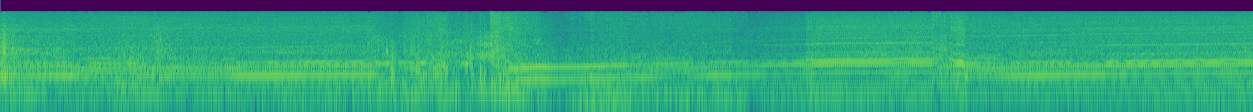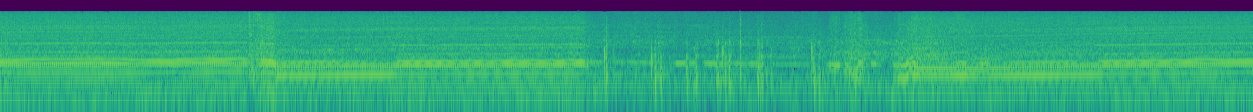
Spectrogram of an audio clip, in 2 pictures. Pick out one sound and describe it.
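A sports car engine roars steadily, rising and falling in pitch as gears shift.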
